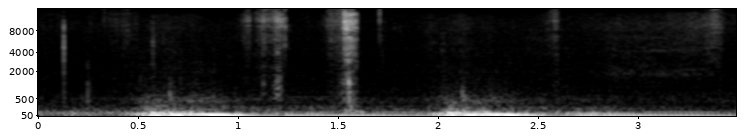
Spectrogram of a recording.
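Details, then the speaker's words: Geely CK cabin drone and body vibration: deep swelling hum with light knocks, heard only inside the cabin; front engine mount suspected to have sagged slightly and to touch the body. "такой гул стоит только салоне сейчас мы будем пробовать как от этого избавиться"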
